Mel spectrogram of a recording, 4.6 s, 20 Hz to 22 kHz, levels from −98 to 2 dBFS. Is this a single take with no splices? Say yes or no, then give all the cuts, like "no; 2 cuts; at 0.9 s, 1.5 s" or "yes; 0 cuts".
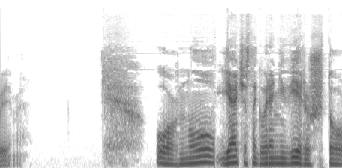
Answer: no; 1 cut; at 2.9 s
